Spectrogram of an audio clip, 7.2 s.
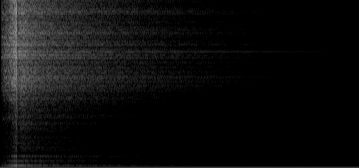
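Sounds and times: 
reverse cymbal crash: 0.0 - 2.1.

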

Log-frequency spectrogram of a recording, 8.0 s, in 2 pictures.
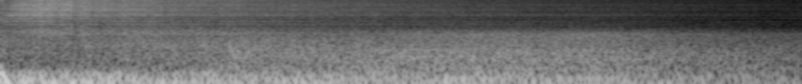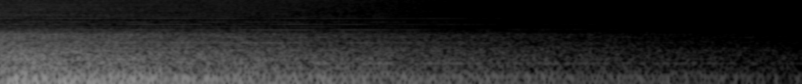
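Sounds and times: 
explosions: 0.0 - 5.5
impact hits: 0.0 - 6.1.

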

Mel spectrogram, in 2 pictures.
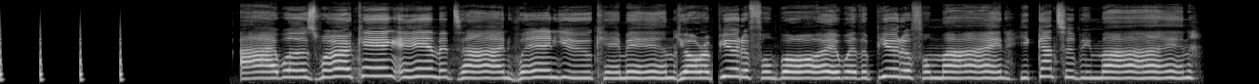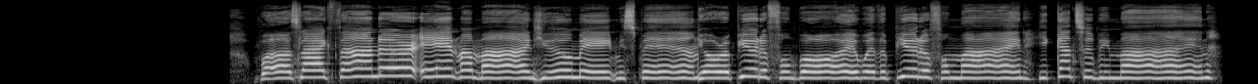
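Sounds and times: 
boy singing a verse: 2.4 - 12.0, 15.0 - 24.8.

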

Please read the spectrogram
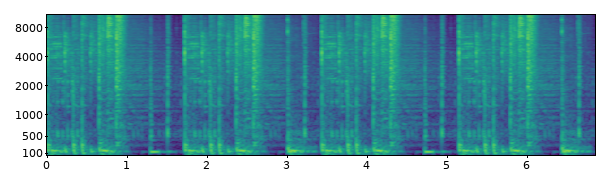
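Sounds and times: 
dubstep drum loop: 0.0 - 6.8.

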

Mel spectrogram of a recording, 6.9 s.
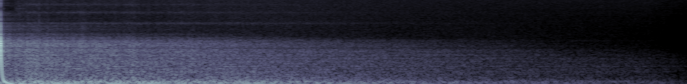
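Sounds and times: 
impact hits: 0.0 - 4.6
explosions: 0.0 - 5.5.

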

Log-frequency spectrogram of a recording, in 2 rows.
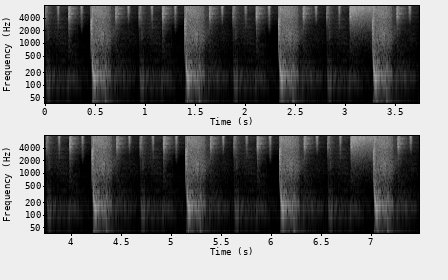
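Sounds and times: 
drum kit at 128 BPM: 0.0 - 7.4.

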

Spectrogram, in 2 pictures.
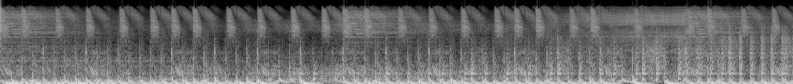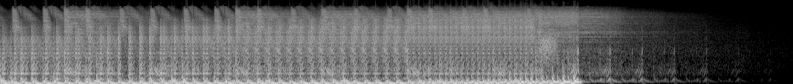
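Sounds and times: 
hands up trance fills at 140 BPM: 0.0 - 14.7.

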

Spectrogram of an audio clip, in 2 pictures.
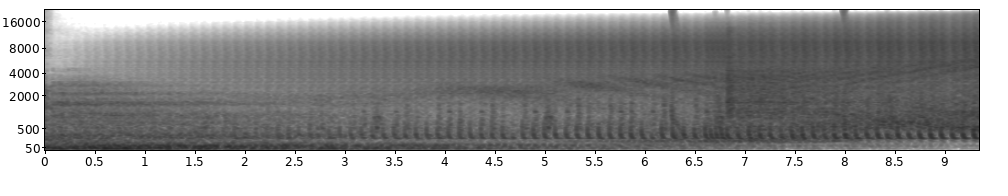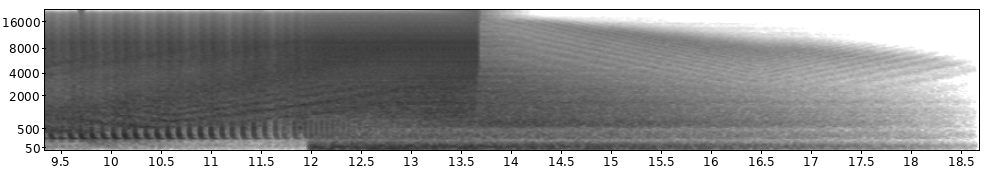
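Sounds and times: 
hands up and trance fills: 0.0 - 14.8.

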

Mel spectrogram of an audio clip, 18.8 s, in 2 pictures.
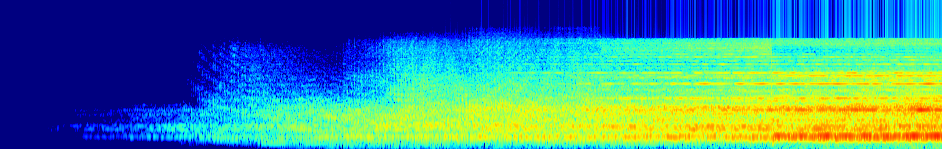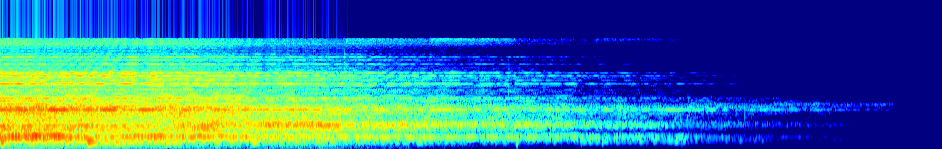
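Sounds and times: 
synth pad: 2.0 - 15.6.

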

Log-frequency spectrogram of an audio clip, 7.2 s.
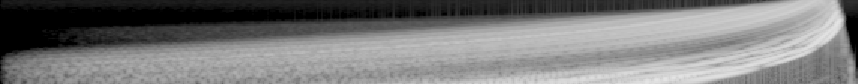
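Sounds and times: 
uplifter riser: 3.3 - 7.1.

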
